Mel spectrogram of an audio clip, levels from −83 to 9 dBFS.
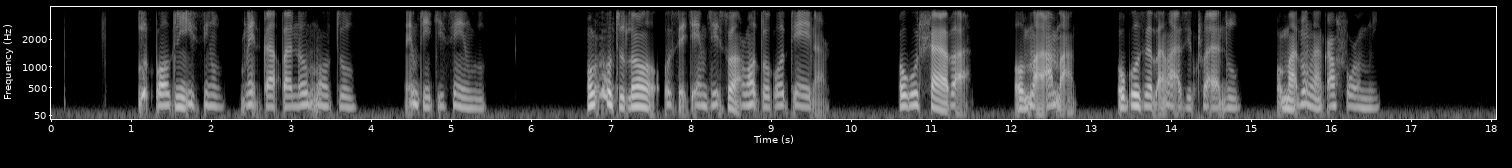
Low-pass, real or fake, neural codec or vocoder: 3.6 kHz; fake; autoencoder, 22.05 kHz, a latent of 192 numbers a frame, VITS, trained on many speakers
